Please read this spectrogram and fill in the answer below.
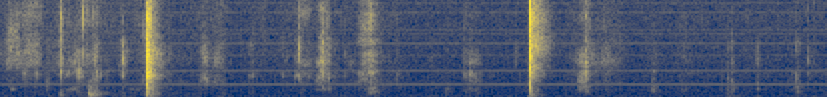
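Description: Small plastic Lego pieces and minifigures being handled: light scattered taps and rattles, with two sharp clicks, one near the start and one just past the middle.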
